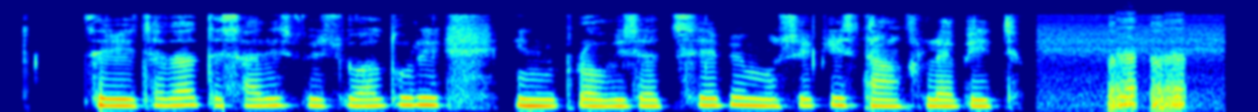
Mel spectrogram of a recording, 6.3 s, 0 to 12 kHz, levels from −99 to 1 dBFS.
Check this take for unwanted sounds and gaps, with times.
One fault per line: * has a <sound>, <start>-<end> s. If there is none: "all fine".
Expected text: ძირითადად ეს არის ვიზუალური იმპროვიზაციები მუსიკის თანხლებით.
* has a laugh, 5.5-5.9 s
